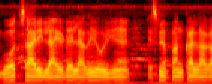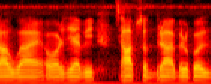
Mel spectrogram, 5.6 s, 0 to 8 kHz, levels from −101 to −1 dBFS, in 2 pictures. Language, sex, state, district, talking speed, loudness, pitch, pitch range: Hindi, male, Uttar Pradesh, Varanasi, 180 wpm, -36 LUFS, 100 Hz, 95-105 Hz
